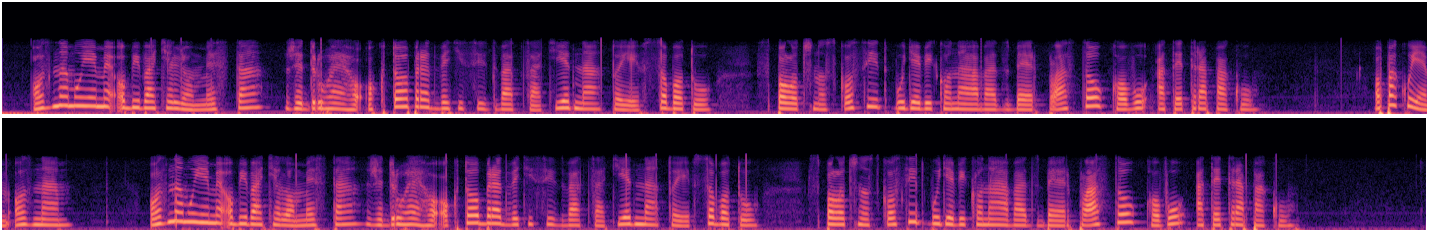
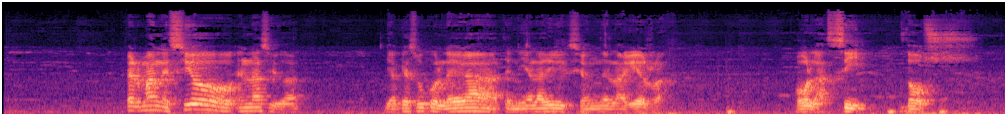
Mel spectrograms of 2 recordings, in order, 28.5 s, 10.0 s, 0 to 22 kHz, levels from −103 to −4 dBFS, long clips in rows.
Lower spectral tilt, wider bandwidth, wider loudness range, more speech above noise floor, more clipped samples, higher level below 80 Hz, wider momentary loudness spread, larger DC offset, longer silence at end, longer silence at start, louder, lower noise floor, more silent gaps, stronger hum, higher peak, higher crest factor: first, -9.5 dB/octave vs -5 dB/octave; second, 6 kHz vs 16 kHz; about the same, 4 LU vs 3 LU; about the same, 31 dB vs 28 dB; neither; about the same, -44 dBFS vs -44 dBFS; second, 8 LU vs 16 LU; neither; first, 1.25 s vs 0.05 s; second, 0 s vs 1.25 s; second, -31 LUFS vs -21 LUFS; first, -61 dBFS vs -48 dBFS; neither; neither; second, -12 dBFS vs -6 dBFS; about the same, 18 dB vs 18 dB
